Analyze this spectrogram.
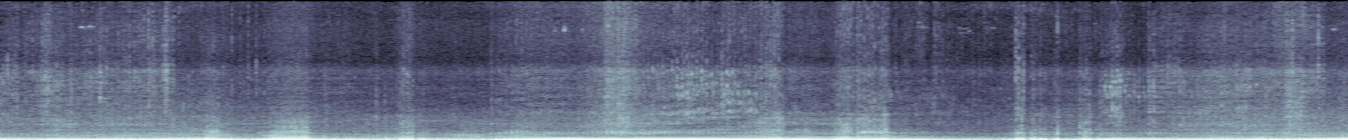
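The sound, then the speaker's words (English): A police motorcycle in a police rodeo competition leans hard through tight maneuvers, its engine droning and revving steadily while short, gritty bursts of the floorboard scraping along the ground cut in at intervals. “Hear the scraping? It's his floorboard scraping on the ground. He's leaning that bike over so far.”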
